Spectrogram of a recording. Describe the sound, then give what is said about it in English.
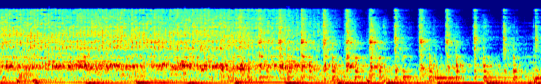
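A tombola prize wheel spinning, ticking rapidly. The clicks become distinct and separate in the second half, over a steady low mechanical hum. “All right, let's give the wheel a spin and see what it lands on.”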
